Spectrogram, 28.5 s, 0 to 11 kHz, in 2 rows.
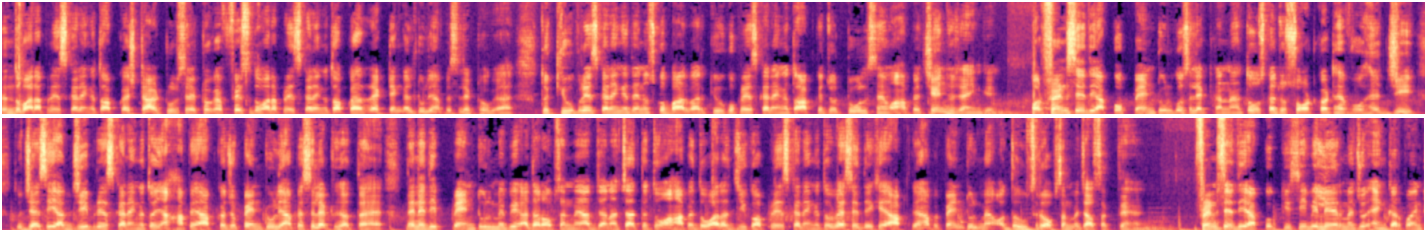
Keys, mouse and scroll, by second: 0.1 q, 2.5 q, 13.6 g, 21.4 g.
